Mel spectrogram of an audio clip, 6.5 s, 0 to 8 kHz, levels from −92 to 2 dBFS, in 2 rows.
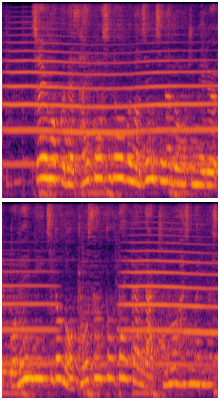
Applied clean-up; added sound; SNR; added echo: none; Trumpet; 8 dB; reverberation time 2.1 s.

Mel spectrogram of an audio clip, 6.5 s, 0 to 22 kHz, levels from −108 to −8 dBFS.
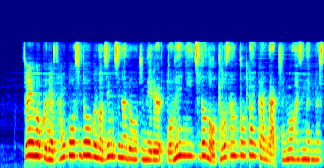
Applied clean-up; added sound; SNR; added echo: neural mask model DeepFilterNet 3.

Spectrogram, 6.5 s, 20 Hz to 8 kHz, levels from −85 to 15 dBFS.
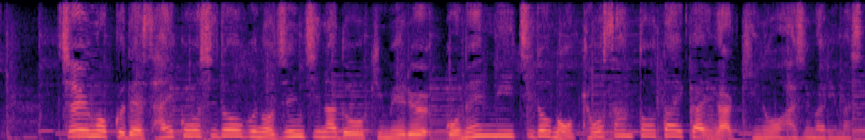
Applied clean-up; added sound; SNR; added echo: none; none; none; none.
